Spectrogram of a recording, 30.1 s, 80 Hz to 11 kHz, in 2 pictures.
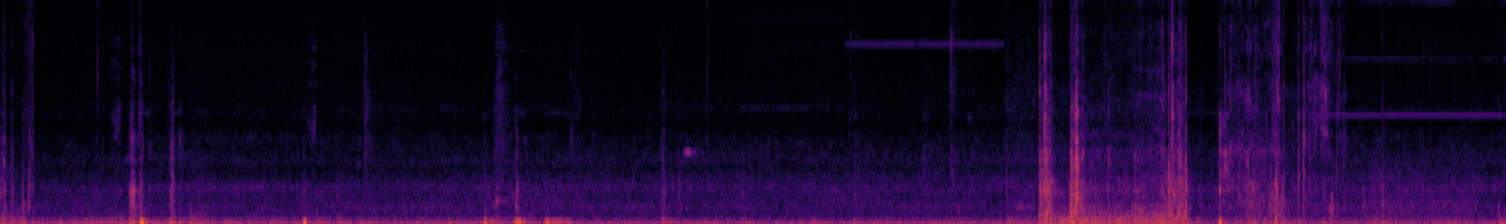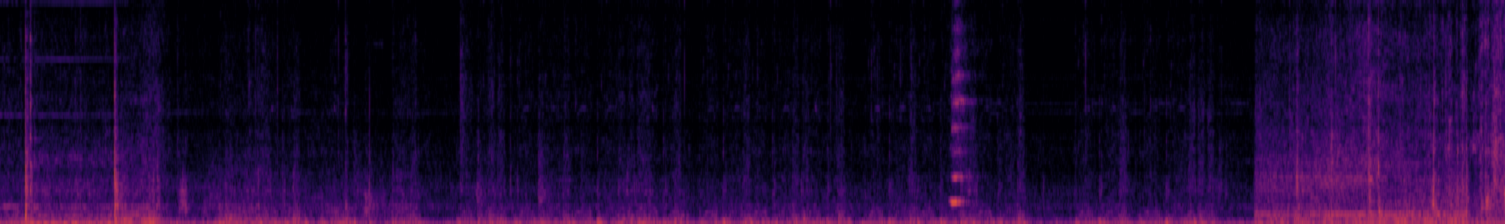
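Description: Epson L3110 inkjet printer powering up and running a nozzle-check print: its carriage and paper-feed motors whir and click in separate runs, louder at about ten seconds in, again at about fifteen seconds, and near the end as the sheet feeds through.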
